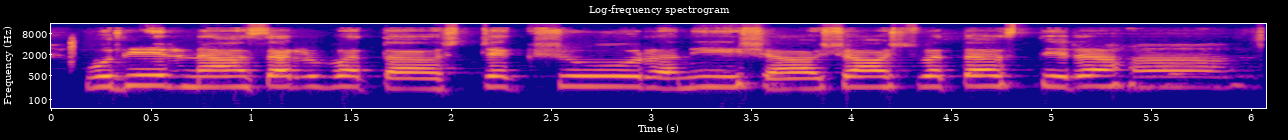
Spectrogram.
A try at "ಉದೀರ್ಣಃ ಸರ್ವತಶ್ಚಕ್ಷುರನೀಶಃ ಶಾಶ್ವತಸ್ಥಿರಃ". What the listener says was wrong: ರನೀಶ ರನೀಶಶ್ ಅಂತ ಒತ್ತಕ್ಷರ ಬರ್ಲಿ. ರನೀಶ ಶಾಶ್ವತ ಸ್ಥಿರಃ.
